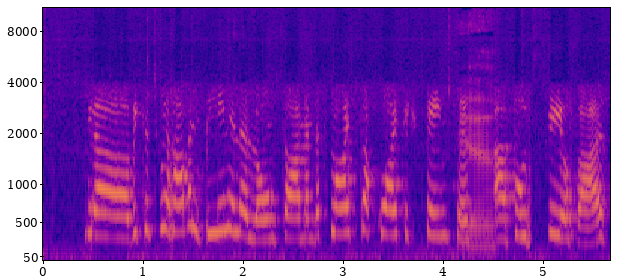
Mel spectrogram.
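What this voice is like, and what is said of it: South African accent. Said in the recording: “that's where we recognise the accent from”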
